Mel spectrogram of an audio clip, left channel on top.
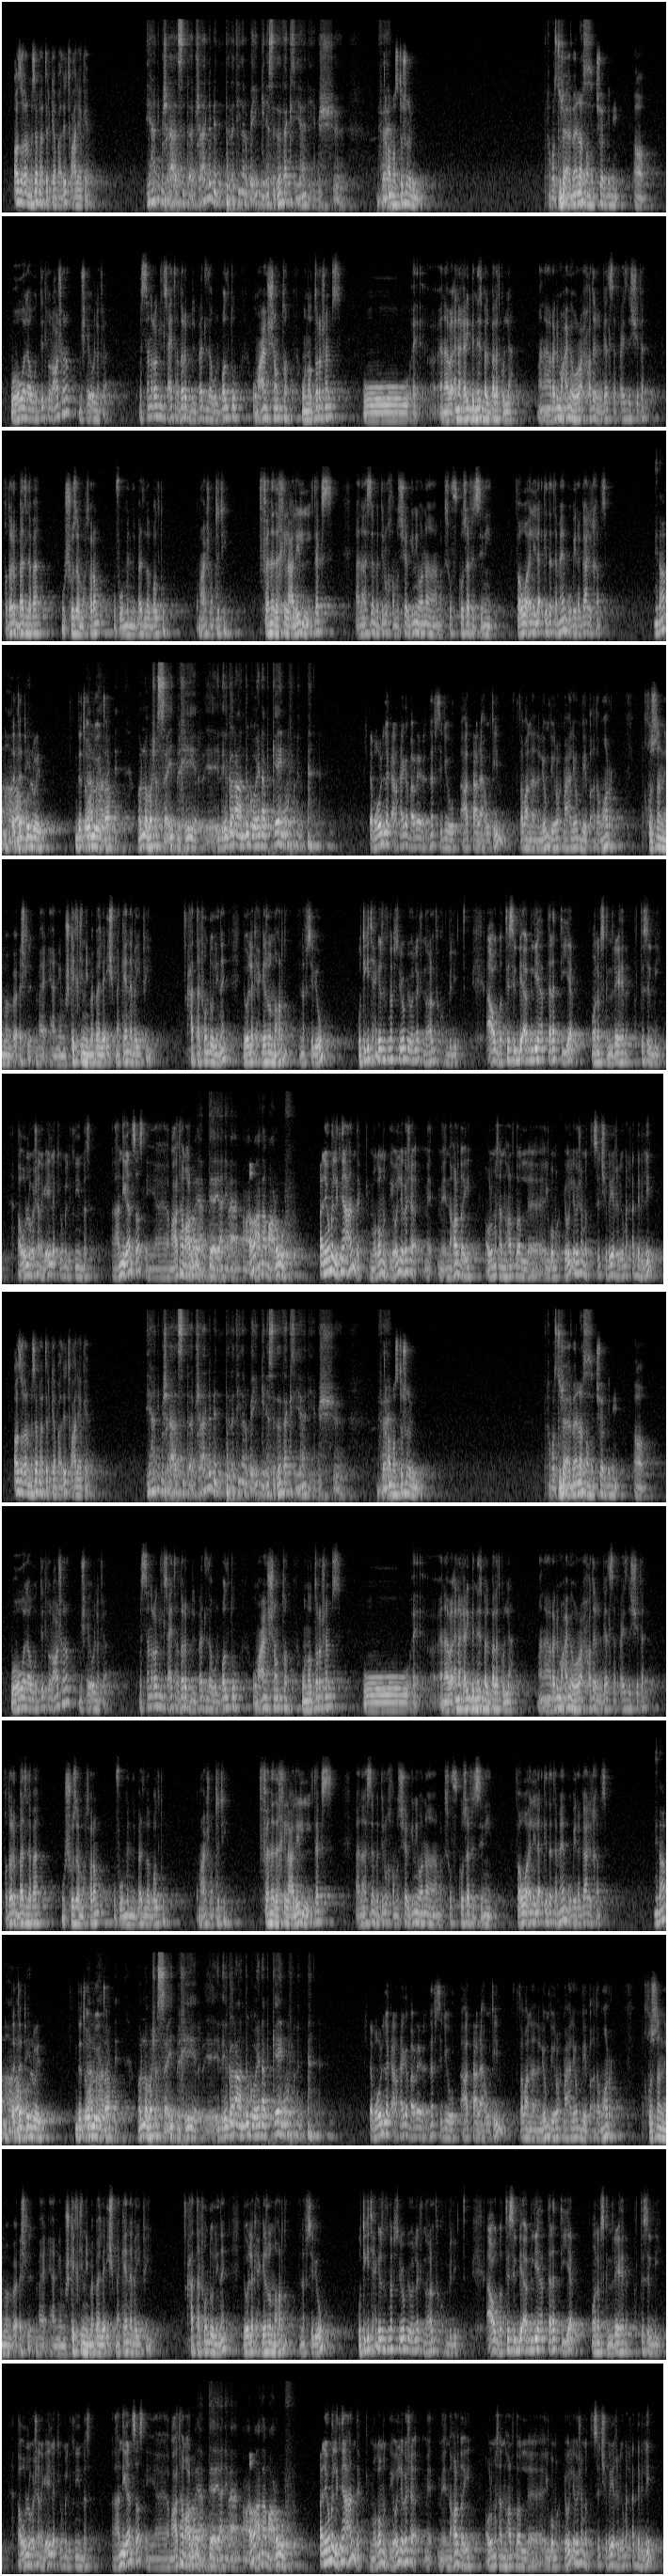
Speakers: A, on the left; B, on the left.
A: اصغر
B: مم.
A: مسافه هتركبها هتدفع عليها كام
B: يعني مش أقل مش اقل من 30 40 جنيه أصل ده تاكسي يعني مش فاهم
A: 15 جنيه
B: 15
A: بامانه
B: جنيه بس
A: 15 جنيه اه وهو لو اديت له العشرة مش هيقول لك لا بس انا راجل ساعتها ضارب بالبدله والبلطو ومعايا الشنطه ونضاره شمس و انا انا غريب بالنسبه للبلد كلها انا راجل محامي ورايح حاضر الجلسه في عز الشتاء فضارب بدله بقى والشوزه المحترمه وفوق من البدله البلطو ومعايا شنطتي
B: آه.
A: فانا داخل عليه التاكس انا اصلا بديله 15 جنيه وانا مكسوف كوسه في السنين فهو قال لي لا كده تمام وبيرجع لي الخمسه
B: يا نهار
A: ده, ده
B: ابيض
A: تقول له ايه ده ده تقول
B: يا
A: له
B: نهار
A: ايه طيب
B: ابيض قول له باشا السعيد بخير إيه الايجار عندكم هنا بكام <laughs>
A: طب اقول لك على حاجه بامانه نفس اليوم قعدت على قهوتين طبعا انا اليوم بيروح معايا اليوم بيبقى دمار خصوصا اني ما ببقاش ما يعني مشكلتي اني ما بلاقيش مكان ابيت فيه حتى الفندق اللي هناك بيقول لك احجزه النهارده في نفس اليوم وتيجي تحجزه في نفس اليوم يقول لك النهارده كومبليت اقعد بتصل بيه قبليها بثلاث ايام وانا في اسكندريه هنا اتصل بيه اقول له باشا انا جاي لك يوم الاثنين مثلا انا عندي جلسه اصلي يعني ميعادها معروف
B: اه يا بتاع يعني مع- مع-
A: اه
B: ميعادها معروف
A: فانا يوم الاثنين عندك الموضوع من... يقول لي يا باشا م... م... النهارده ايه اقول له مثلا النهارده ال- الجمعه يقول لي يا باشا ما تتصلش بيا غير يوم الاحد بالليل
